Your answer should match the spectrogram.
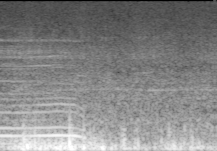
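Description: A single drawn-out moo, steady in pitch, that stops a little under a second in, over a low rumble.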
